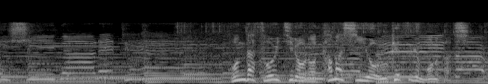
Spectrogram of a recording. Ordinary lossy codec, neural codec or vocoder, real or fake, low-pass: none; none; real; 7.2 kHz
